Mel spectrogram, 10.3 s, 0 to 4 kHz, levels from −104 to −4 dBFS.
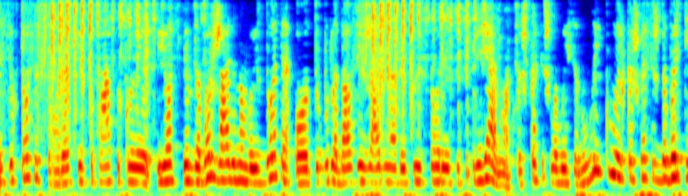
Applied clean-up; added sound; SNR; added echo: classical method WPE with log-MMSE.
